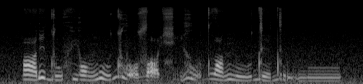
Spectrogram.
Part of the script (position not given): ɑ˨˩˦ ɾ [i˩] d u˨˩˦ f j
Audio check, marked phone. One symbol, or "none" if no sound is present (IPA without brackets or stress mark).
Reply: i˩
